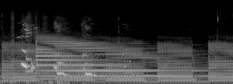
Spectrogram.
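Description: Background music of sustained chords throughout, with a German Shepherd–Airedale Terrier mix dog whining in a few short falling cries from about a quarter second to a second in.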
